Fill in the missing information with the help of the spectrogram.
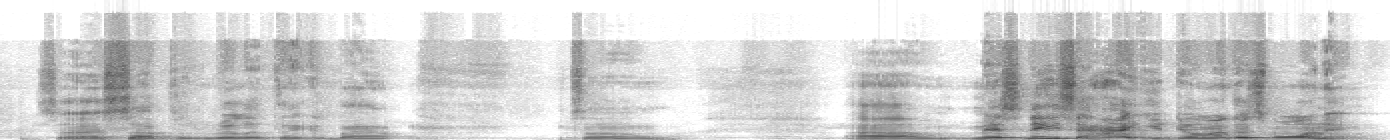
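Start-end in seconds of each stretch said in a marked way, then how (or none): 4.9-6.8 overly loud, over-projected, pitched-up delivery. Speaker greets someone by name, talking too loud. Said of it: "I don't know why I'm talking so loud".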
